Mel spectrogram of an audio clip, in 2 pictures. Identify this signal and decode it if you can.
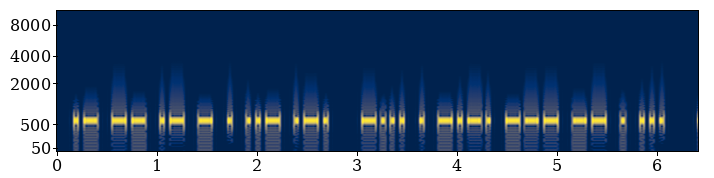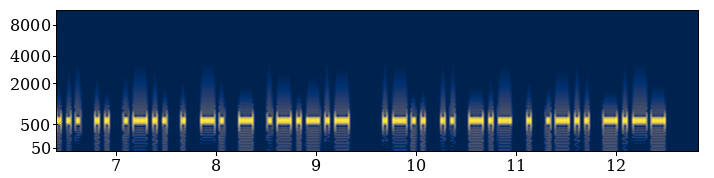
Morse code, heard as a keyed tone, about 25 wpm, 600 Hz. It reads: AMATEUR BECOMES SILENT. LIKELY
